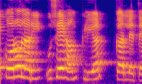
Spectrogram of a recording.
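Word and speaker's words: corollary: दिक्कत हो सकती है, आप कभी कोलोरली कह सकते हो, लेकिन आपको डिफाइन अच्छे से करना है, इसका जो प्रोनाउंसिएशन है उसे अच्छे से बोलना है, कोरोलरी, ठीक है।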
